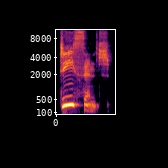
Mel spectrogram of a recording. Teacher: All right, so starting with decent, we're going to hear the stress pattern on the first syllable with a tense vowel at the front of the mouth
